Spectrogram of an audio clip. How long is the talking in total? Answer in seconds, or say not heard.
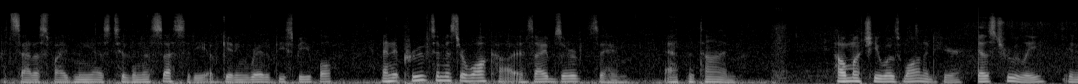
10 s.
